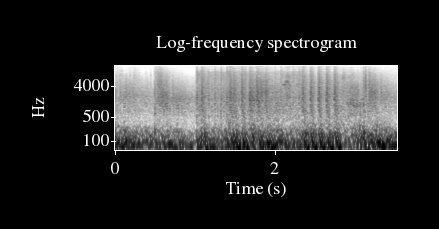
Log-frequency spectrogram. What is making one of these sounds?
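An energy weapon fires with a loud crackling buzz.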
